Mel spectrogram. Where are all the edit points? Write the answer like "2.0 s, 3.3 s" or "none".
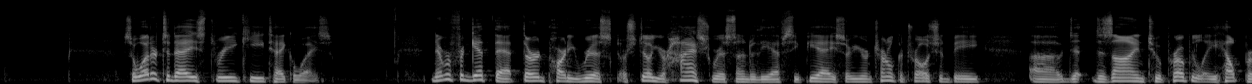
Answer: none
